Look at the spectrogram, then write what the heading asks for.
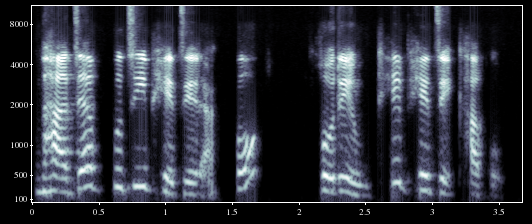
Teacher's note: এখানে সবগুলো হল ভ যেটি মহাপ্রাণ।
